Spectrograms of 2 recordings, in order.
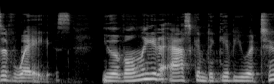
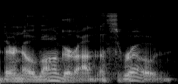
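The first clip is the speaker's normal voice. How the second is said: much lower gruff aside; deep fireman voice. A narrator's reading. Fireman remarking on the royal children. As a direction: grumble it dryly.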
